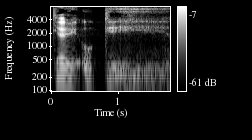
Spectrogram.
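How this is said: It is said with a Japanese-style pronunciation.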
